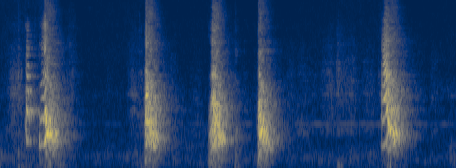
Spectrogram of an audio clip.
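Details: Pluto, a French Bulldog alarmed by a toy clown, barks loudly five times in under five seconds, each bark short, harsh and broad, in a small indoor room.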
